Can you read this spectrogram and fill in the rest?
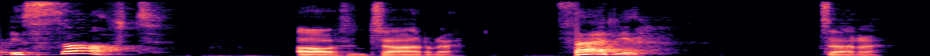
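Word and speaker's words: царь: Oh, yes, Tsar Sin. It's actually pronounced Tsar. It's using the ts letter that we looked at.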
